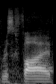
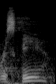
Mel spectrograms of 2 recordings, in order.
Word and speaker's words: RISC-V: you were aware that risk five is actually pronounced risk five and not risky it's actually pretty good okay all right how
